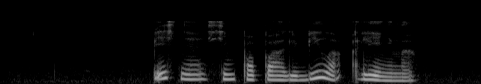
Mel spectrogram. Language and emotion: Russian, neutral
